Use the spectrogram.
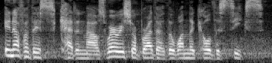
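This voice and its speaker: A woman's voice: low-pitched, a little fast, a little hiss or hum, natural voice. An actress playing a tough, blunt warrior woman who questions people in a direct, firm way for a video game. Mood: stern. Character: tough, blunt female warrior investigating a death. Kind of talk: video game character acting.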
